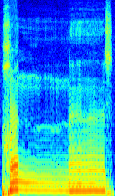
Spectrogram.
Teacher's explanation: dihukumi ghunnah ya karena Nun yang bertasydid cara bacanya di didengungkan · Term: gunnah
